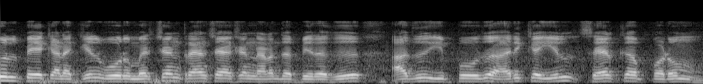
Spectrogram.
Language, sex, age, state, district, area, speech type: Tamil, male, 30-45, Tamil Nadu, Ariyalur, rural, read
